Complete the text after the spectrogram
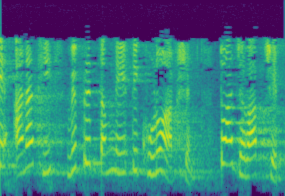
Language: Gujarati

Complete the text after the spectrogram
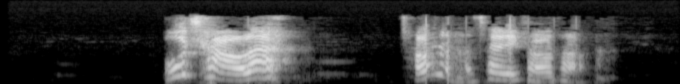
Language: Chinese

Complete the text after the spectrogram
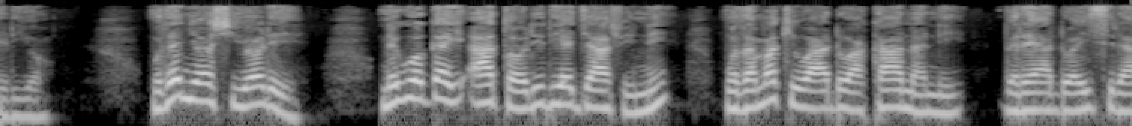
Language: Kikuyu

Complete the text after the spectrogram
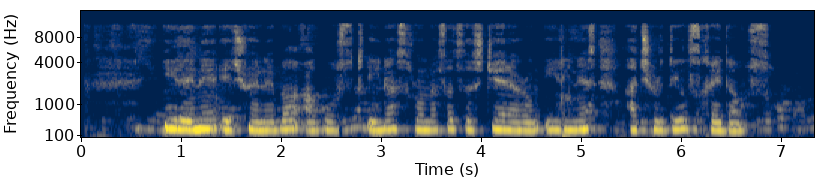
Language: Georgian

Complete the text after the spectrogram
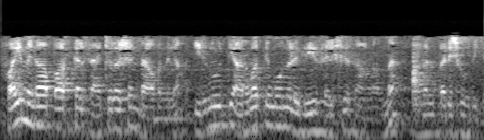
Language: Malayalam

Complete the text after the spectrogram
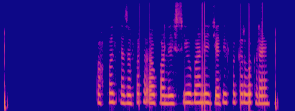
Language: Pashto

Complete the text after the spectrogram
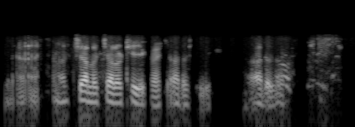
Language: Kashmiri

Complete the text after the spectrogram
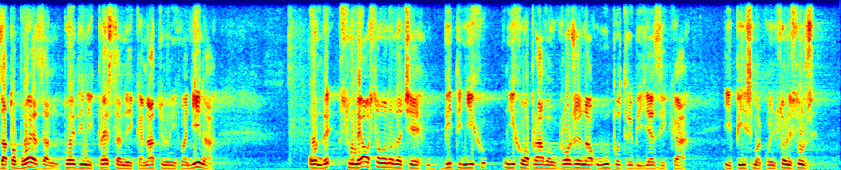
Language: Serbian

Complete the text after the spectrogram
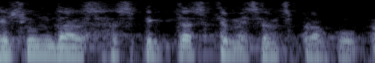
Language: Catalan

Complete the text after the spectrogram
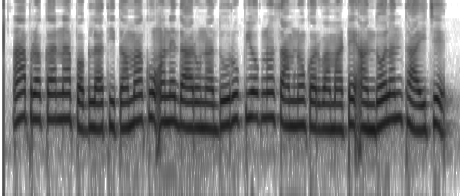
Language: Gujarati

